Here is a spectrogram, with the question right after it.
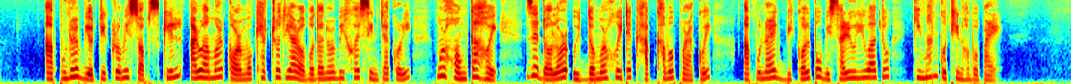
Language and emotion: Assamese, fearful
